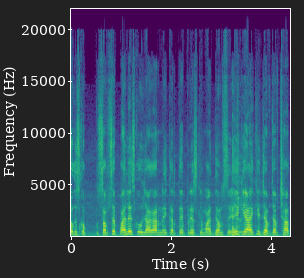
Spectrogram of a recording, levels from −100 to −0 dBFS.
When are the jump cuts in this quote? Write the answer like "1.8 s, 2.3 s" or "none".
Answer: 3.2 s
